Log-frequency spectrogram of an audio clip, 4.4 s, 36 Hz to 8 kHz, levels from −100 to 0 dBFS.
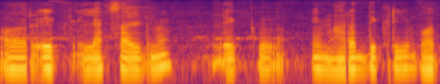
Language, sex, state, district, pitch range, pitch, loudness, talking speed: Hindi, male, Uttar Pradesh, Lucknow, 95-100 Hz, 100 Hz, -18 LUFS, 150 wpm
